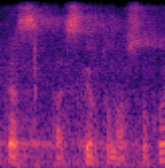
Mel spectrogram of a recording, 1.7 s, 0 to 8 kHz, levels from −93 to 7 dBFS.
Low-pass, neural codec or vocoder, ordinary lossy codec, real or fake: 7.2 kHz; none; Opus, 16 kbps; real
